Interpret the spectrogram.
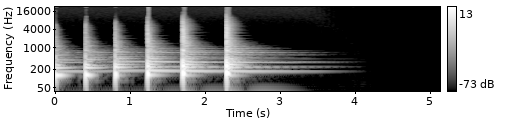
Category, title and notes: Music > Solo percussion
med low tom-tension hits sequence 2 fx 12 inch Sonor Force 3007 Maple Rack
acoustic, beat, drum, drumkit, drums, flam, kit, loop, maple, Medium-Tom, med-tom, oneshot, perc, percussion, quality, real, realdrum, recording, roll, Tom, tomdrum, toms, wood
